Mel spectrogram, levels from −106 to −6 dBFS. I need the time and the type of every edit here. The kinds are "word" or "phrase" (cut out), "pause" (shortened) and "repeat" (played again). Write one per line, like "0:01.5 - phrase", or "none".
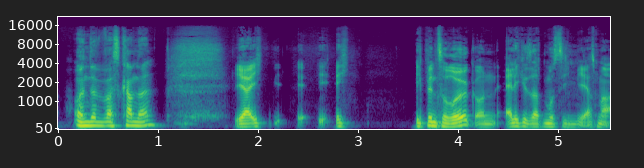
none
